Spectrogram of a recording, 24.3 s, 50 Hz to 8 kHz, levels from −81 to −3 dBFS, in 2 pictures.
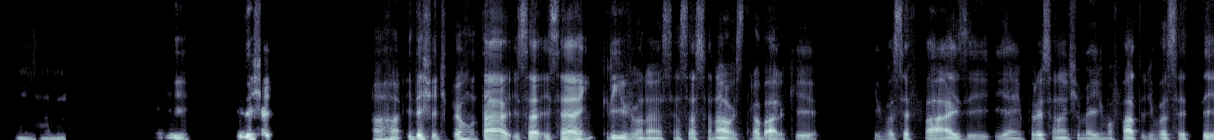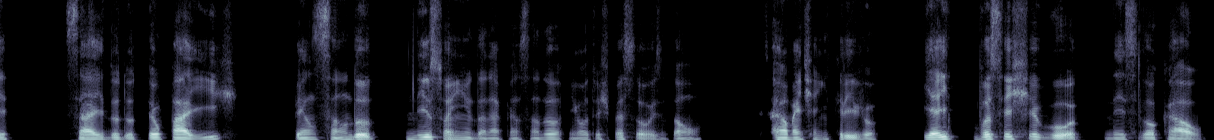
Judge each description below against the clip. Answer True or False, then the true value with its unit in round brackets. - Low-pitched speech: True (100 Hz)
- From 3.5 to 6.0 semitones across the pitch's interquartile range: False (2.9 semitones)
